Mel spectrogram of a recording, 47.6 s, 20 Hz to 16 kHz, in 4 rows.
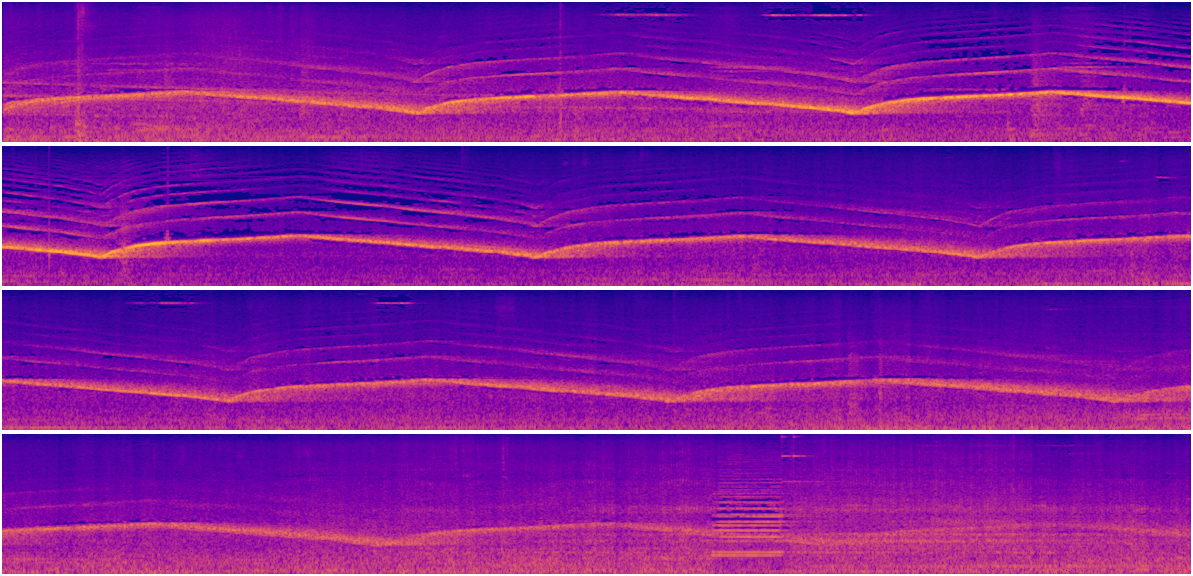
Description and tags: Manhattan's street captured sound of ambulance siren
Recorder Zoom H2n
new, nyc, siren, street, york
